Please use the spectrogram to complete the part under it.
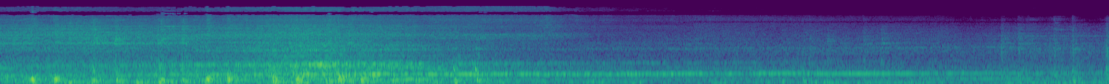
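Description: An electric locomotive whines as it rolls past.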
